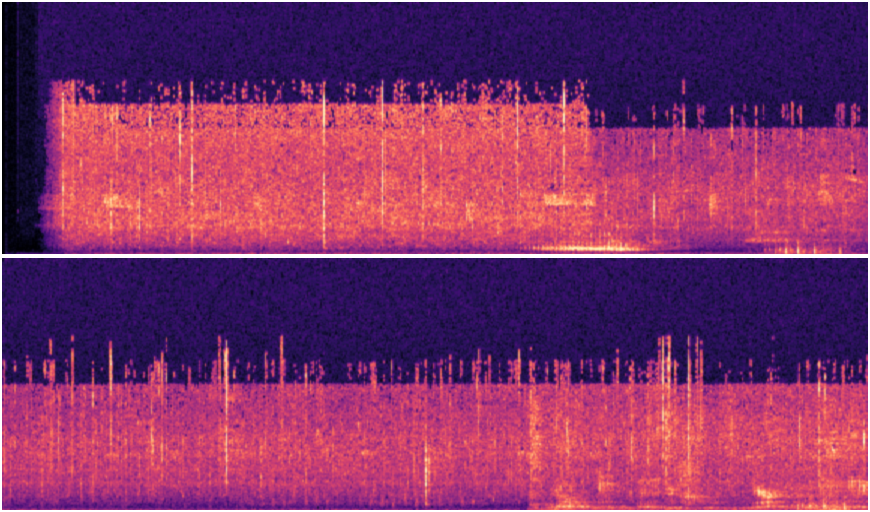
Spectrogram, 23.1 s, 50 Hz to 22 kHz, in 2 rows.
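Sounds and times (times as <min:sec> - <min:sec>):
swamp rainforest birds: 0:00.8 - 0:11.6, 0:18.6 - 0:23.0
swamp rainforest mammals: 0:07.0 - 0:08.9, 0:18.6 - 0:23.0.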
